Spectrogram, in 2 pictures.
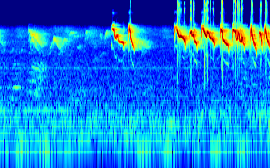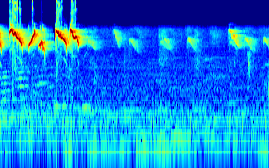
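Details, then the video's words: Oriental white-eye (Zosterops palpebrosus), a small yellowish-green songbird valued for its melodious song, gives a rapid, high, thin twittering run of sweet notes for about three seconds, with scattered soft chips before and after over a low hum. "Burung Pleci / Burung Kacamata / The Oriental White Eye / Zosterops Palpebrosus"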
